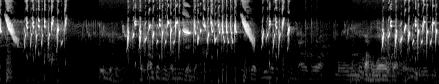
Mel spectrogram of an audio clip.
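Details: Bright, rapid twittering phrases from a European goldfinch, delivered in three bursts separated by short silences, each mixing quick chirps with buzzy trilled notes; faint low rustling near the end.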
